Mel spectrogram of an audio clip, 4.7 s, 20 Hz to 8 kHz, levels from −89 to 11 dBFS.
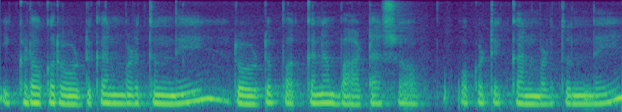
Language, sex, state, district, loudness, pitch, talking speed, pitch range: Telugu, female, Andhra Pradesh, Visakhapatnam, -15 LUFS, 180 Hz, 140 wpm, 170-190 Hz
